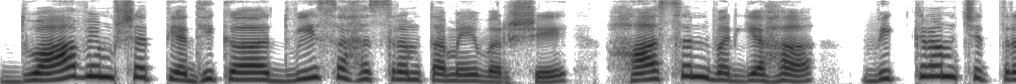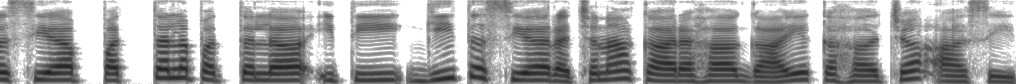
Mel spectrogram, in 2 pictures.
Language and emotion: Sanskrit, neutral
